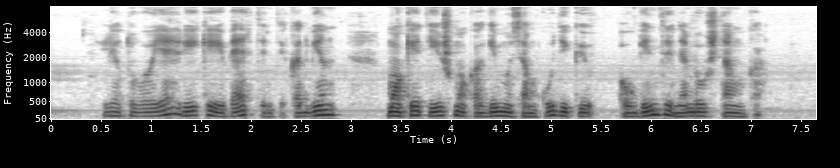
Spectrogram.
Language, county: Lithuanian, Šiauliai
